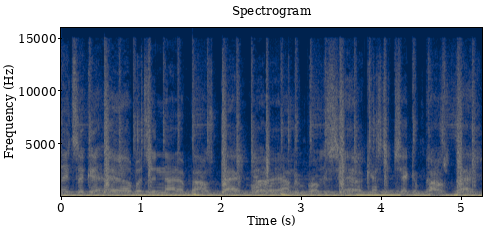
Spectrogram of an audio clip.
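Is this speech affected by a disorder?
No.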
